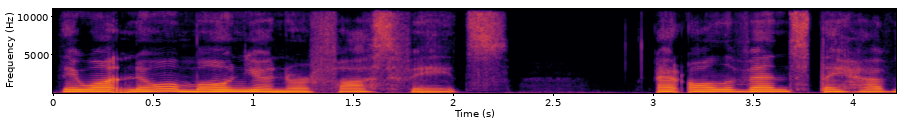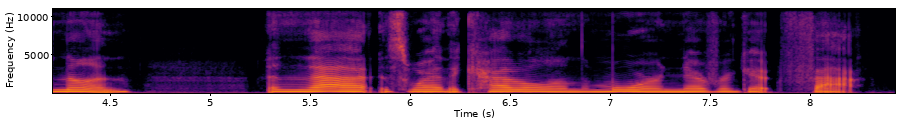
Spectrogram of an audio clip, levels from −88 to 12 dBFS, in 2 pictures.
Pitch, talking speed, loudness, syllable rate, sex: 235 Hz, 165 wpm, -17 LUFS, 4.6 syllables/s, female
